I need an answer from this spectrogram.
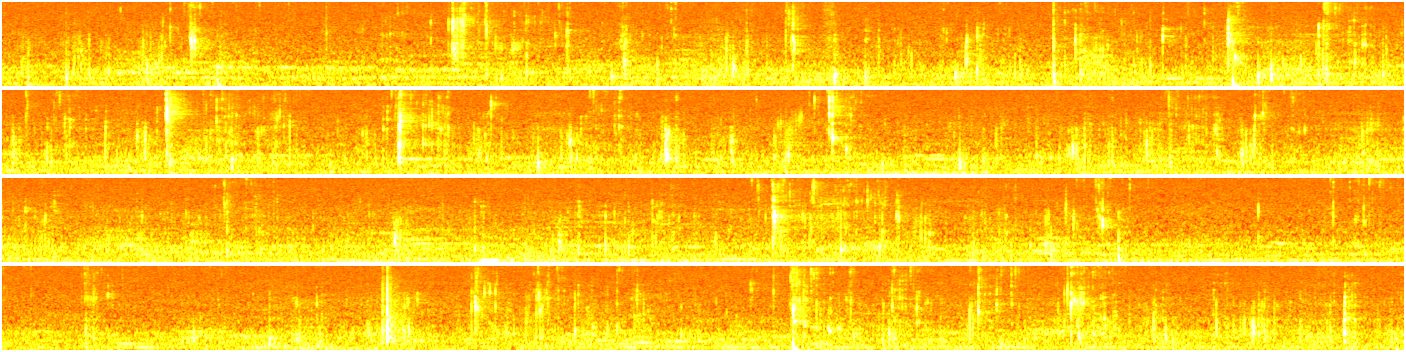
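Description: Close-miked chewing of masala-coated hard-boiled eggs, with many irregular sharp, wet mouth clicks throughout.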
